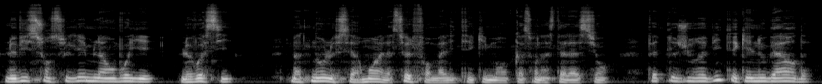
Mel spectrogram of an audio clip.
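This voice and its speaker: A playful, scheming court countess, voiced by a man who wheedles and coaxes. The voice sits a little higher than his narration but stays husky. It is read from a storybook. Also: brisk, dark tone, close to an everyday voice. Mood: insistent.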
